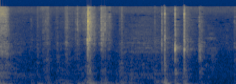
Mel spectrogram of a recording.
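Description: Light clicks and taps of a card being picked up and handled on a woven placemat by hand: one or two soft knocks about a second in and a quick cluster of three near the end.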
